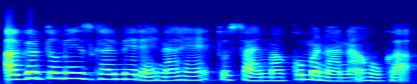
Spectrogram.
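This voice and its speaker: A woman's voice: mid-range voice, animated, muffled recording, close to an everyday voice. A woman voicing a stern angry brother. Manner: harsh, scolding. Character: stern angry adult brother, protective of sister.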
